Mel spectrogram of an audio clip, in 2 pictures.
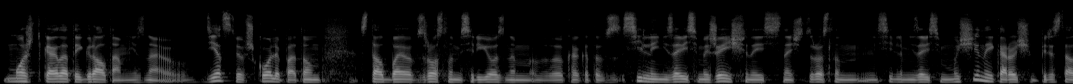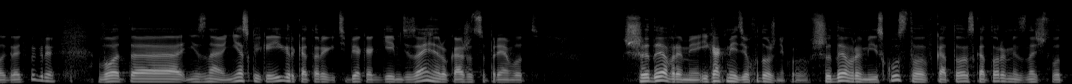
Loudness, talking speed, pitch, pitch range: -36 LUFS, 155 wpm, 120 Hz, 110-140 Hz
